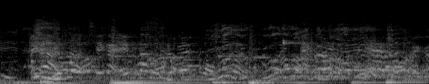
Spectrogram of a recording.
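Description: Several voices chattering over background music with a steady low bass line.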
